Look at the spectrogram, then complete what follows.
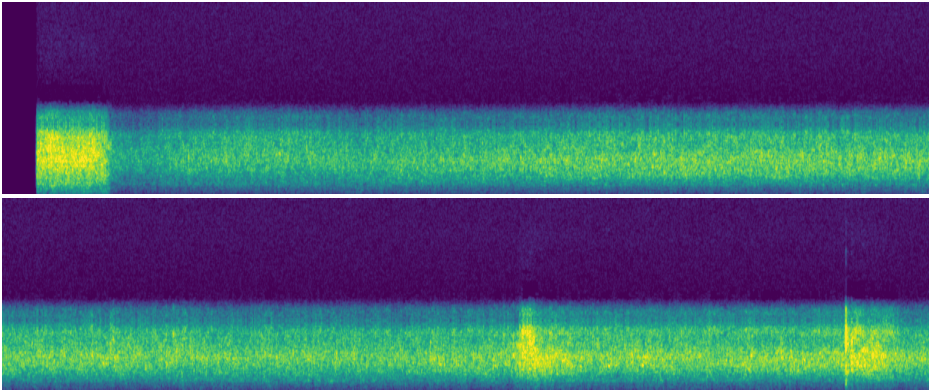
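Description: Steady splashing of pool fountain jets and wall water spouts, growing slowly louder. A short louder rush opens it, and there is a single click near the end.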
